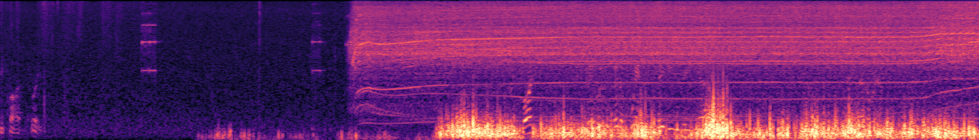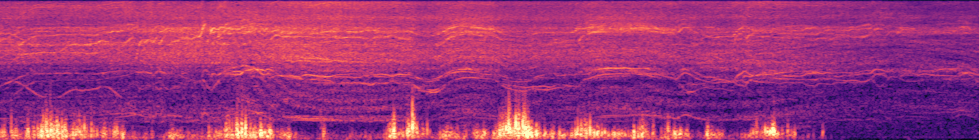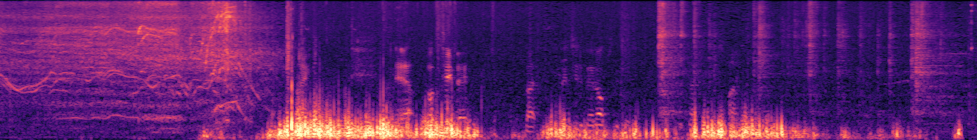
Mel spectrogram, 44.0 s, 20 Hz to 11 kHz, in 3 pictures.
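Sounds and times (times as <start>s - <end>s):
wind gusting on microphone: 3.0s - 27.3s, 32.2s - 43.9s
drone propellers whining: 5.2s - 33.8s.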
